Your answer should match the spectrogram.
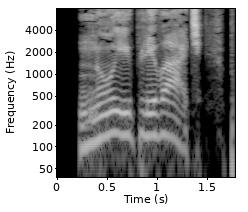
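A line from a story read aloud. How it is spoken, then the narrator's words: Growled. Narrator (Russian): прорычал он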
